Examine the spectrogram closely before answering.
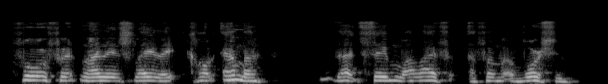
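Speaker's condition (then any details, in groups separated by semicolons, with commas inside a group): Cerebral palsy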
